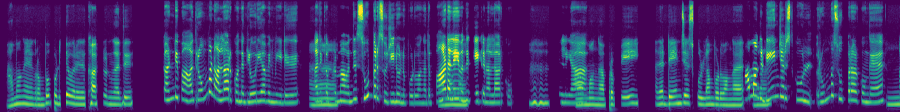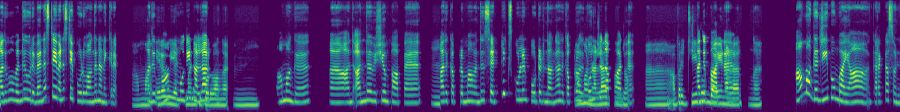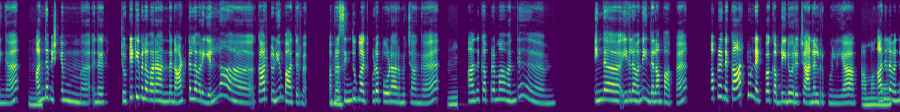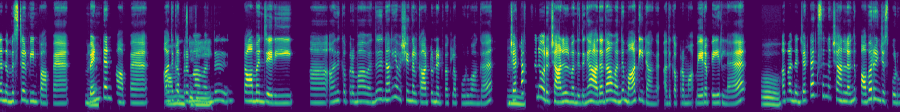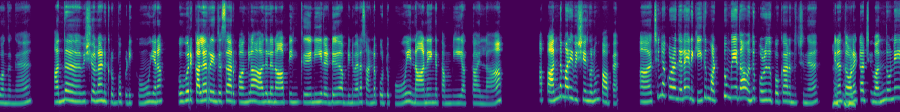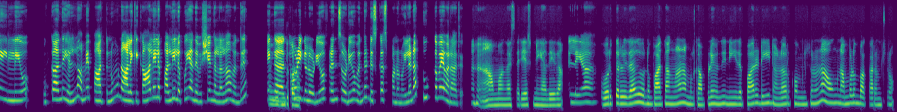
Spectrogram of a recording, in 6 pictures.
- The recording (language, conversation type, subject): Tamil, podcast, சிறுவயதில் நீங்கள் பார்த்த தொலைக்காட்சி நிகழ்ச்சிகள் பற்றிச் சொல்ல முடியுமா?
- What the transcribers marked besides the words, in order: laughing while speaking: "கார்ட்டூனங்க"; laugh; chuckle; chuckle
